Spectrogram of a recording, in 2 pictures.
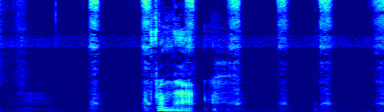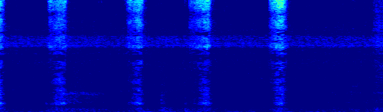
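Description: A pencil scratches on paper in quick, short strokes.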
